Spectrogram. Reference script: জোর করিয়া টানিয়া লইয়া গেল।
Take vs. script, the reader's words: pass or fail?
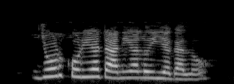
pass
